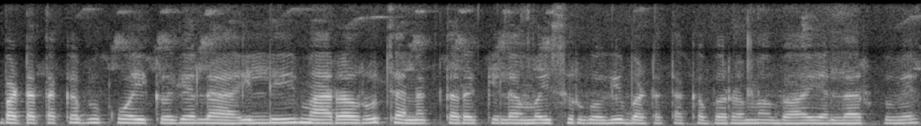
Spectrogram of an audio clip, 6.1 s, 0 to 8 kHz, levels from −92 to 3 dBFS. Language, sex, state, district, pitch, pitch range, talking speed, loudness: Kannada, female, Karnataka, Mysore, 210 Hz, 200-220 Hz, 125 wpm, -18 LUFS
